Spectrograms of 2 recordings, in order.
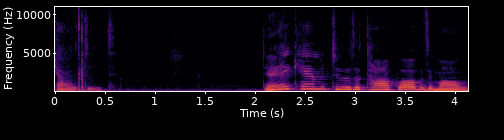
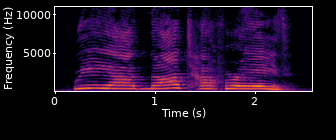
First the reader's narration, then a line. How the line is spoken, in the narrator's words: screamed Frog and Toad at the same time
